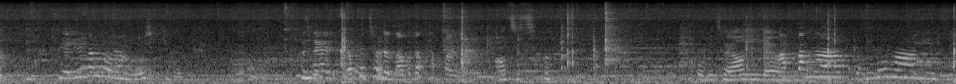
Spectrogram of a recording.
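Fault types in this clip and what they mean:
Repeated buffer: When fresh audio failed to arrive in time, the player replayed its last block of about 11.6 ms, which fits a 512-sample buffer, two to four extra times. That happens four times here, briefly cutting the sound with a rapid buzz or stutter lasting up to about 50 ms. Unlike a dropout, the gap is filled rather than silent, and the same fragment repeats with a hard join at each pass.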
